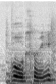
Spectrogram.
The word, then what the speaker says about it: Bulgari: Yes, that is how you pronounce the word, Bulgari.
